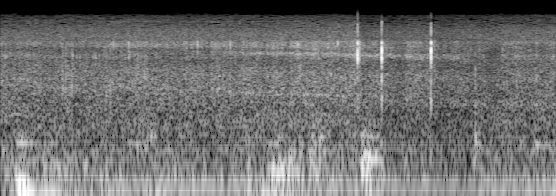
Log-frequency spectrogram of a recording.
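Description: Masking tape being peeled slowly off a painted acrylic sheet: a soft, continuous rustling crackle, with a low bump at the start and a few sharper ticks about three seconds in.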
